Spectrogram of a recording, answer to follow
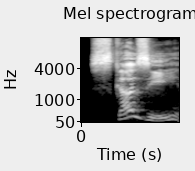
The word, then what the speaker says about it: SCSI: SCSI, and that's how we pronounce it, as in rhymes with fuzzy, is drive technology that's been around since the 70s.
